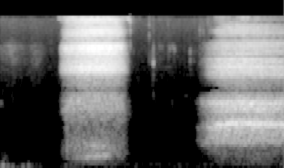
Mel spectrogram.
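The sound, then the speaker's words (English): Two long, soft breaths, a deep inhale and a slow exhale, during a relaxation meditation by the ocean. They rise as broad airy rushes separated by a short quiet gap, with no talking. “Take a deep breath and let go.”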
